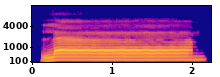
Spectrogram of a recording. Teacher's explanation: হ্যাঁ, ওকে, খেয়াল করেন। এই যে লাম জিহ্বার আগার কিনারা উপরের মাড়ির দাঁতের গোড়ার সঙ্গে যে কোনো এক পাশে লাগিয়ে আপনারা উচ্চারণ করবেন।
